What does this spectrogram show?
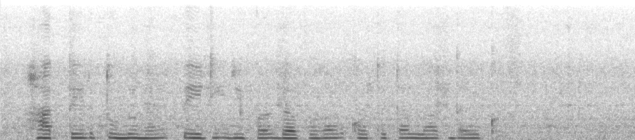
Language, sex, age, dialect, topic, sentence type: Bengali, female, 18-24, Jharkhandi, agriculture, question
